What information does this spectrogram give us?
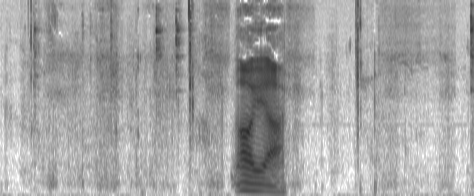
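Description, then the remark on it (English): Crunchy chewing of Reese's Puffs peanut butter puffed cereal, with irregular bursts of crackling bites throughout and a brief loud spoken exclamation near the middle. “God, I love peanut butter cereals. Yeah, these are pretty good.”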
